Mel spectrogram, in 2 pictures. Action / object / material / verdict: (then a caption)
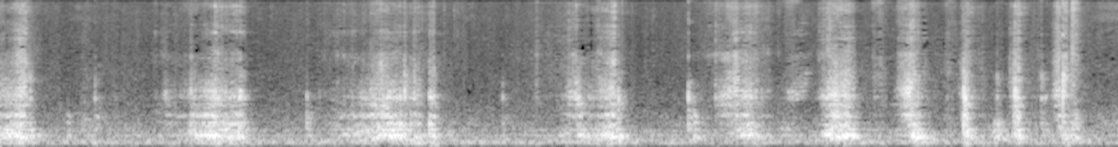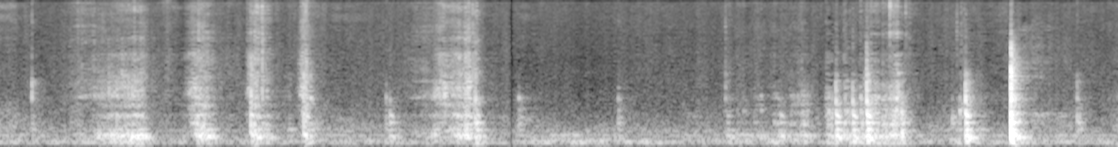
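scrape / bar of soap scraped by a metal blade / soap / none. A metal blade scrapes shavings off the surface of a solid, dry orange soap bar, now thinner, held on a wooden board. A series of short, dry, raspy scraping strokes comes in separate bursts with quiet gaps between them, with a low body and some brighter scratchy edges, and a few louder strokes near the end.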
